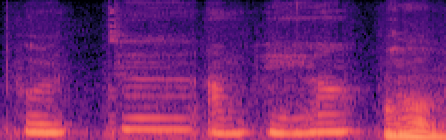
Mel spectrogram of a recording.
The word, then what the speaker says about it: VA: 볼트 암페어? 똑똑하네. 이거 전기 강사님들 중에도 볼트 암페어라고 읽는 게 아니라 바라고 읽으시는 분들이 있어. 그냥 VA라고 써있다고. 아니야. 볼트 암페어고.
